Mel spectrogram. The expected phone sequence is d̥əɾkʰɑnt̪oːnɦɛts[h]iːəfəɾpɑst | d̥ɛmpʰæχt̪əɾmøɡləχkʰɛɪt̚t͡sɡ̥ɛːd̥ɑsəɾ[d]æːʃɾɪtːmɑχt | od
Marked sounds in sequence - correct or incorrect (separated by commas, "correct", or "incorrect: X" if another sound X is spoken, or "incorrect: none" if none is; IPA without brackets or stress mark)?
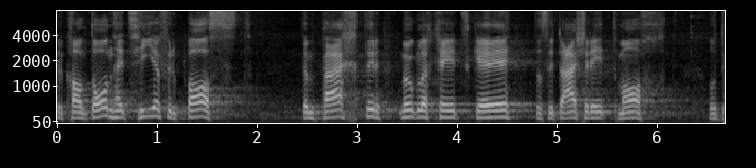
correct, correct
